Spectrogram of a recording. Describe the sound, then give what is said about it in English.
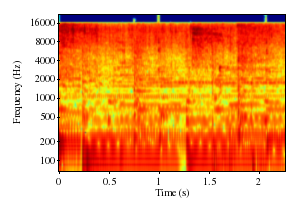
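Chicken sizzles on a grill as it turns golden, a steady, dense crackling hiss that runs unbroken for a couple of seconds, with a low humming tone underneath and no voices. “Now, with the chicken on the grill here reaching its golden point of perfection and the slight amount of dew forming on my beard tells me it's time to start this meditation with the chicken.”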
